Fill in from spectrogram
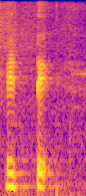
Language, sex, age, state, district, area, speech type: Malayalam, female, 30-45, Kerala, Kasaragod, rural, read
